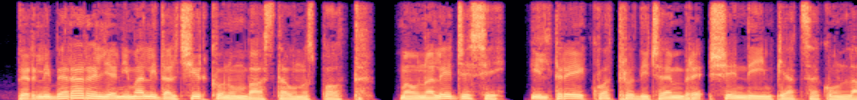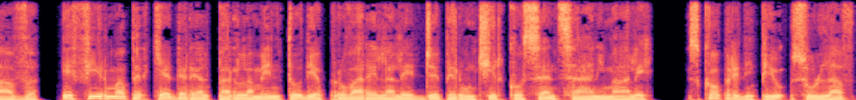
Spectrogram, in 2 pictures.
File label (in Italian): spot istituzionale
